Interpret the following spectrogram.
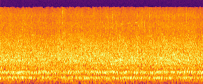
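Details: Honeybees crowd around their hive in spring, flying in and out. A short stretch of unbroken buzzing drone, full and even, with a steady low tone under the whir of many wings.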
